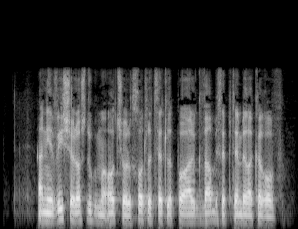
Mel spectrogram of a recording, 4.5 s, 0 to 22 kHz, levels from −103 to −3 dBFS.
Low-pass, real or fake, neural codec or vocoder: 7.2 kHz; real; none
